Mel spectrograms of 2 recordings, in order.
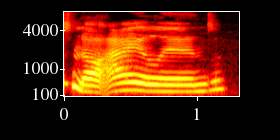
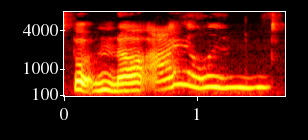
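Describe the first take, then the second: First: Not drawn out slow; slow teasing Not island; stress on not. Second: Island stretched slowly high; slow teasing stress. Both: Real, not acted.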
